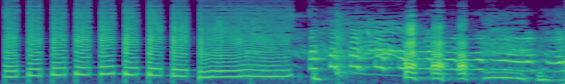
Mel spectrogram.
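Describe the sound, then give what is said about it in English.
Lips buzz without a trumpet mouthpiece, first in eight short repeated pulses on one pitch, then a longer sustained buzz, followed by a wavering, sliding buzz that rises and falls in pitch. “So I can even create pitches without the mouthpiece, like...”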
